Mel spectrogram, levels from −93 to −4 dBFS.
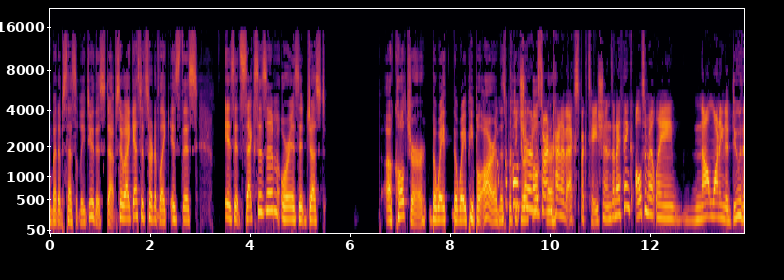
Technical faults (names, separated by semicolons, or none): none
